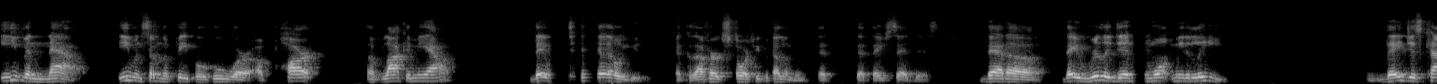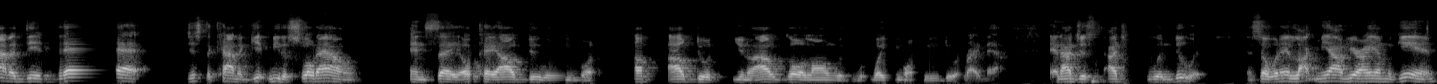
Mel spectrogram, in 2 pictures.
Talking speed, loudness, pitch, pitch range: 210 wpm, -26 LUFS, 140 Hz, 115-165 Hz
